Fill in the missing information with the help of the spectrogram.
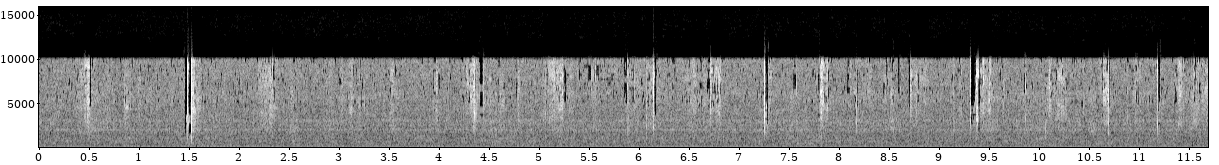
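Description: Faint, irregular clicks and ticks of metal tweezers gripping and bending the stiff petals of a rolled paper flower, the loudest about one and a half seconds in, over a steady low hum.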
